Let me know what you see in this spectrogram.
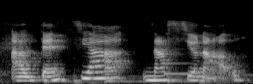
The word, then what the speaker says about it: Audiencia Nacional: Am I saying that right? – Almost. You're getting better. Audiencia Nacional. – Audiencia Nacional, where the case against Manuel is being investigated.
